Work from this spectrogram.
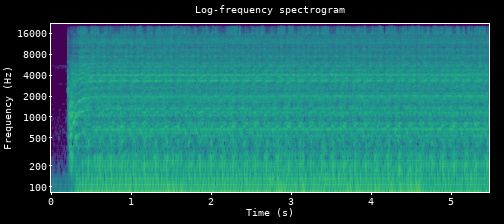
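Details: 1984 Mercury 40hp two-stroke outboard on a Tracker boat, no-start with mouse-chewed wiring, cranked with plugs out for spark and compression testing: steady, even starter whir for about five seconds. Normal cranking; cylinder 1 reads 125.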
